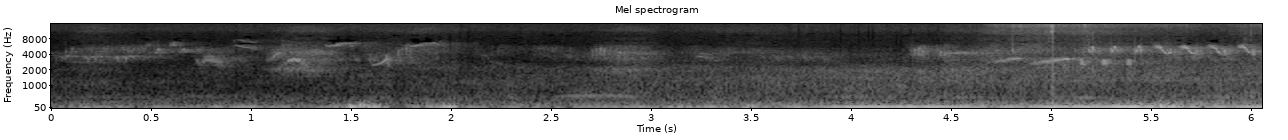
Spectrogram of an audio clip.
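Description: Small birds chirping and singing, with short calls and a quick trill, over a low steady rumble that grows louder about two-thirds of the way in.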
